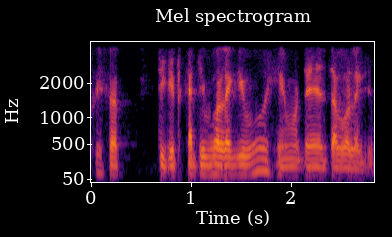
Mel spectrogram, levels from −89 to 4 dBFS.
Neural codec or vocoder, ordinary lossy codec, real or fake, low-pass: none; none; real; 3.6 kHz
